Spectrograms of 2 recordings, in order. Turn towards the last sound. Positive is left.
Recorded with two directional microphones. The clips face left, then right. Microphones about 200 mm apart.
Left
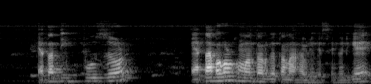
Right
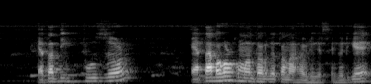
turn(degrees=-20)  # may be behind; listen again after turning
